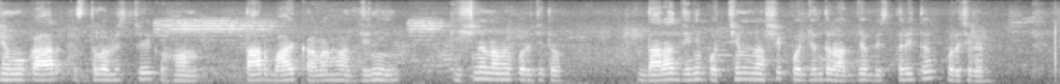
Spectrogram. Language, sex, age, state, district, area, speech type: Bengali, male, 18-30, West Bengal, Uttar Dinajpur, urban, read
